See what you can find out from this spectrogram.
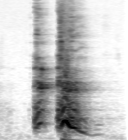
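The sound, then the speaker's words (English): A person clears their throat once: a short rough burst, then a louder raspy voiced rumble that trails off, with nothing else around it. “And then I'm going to clear my throat.”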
